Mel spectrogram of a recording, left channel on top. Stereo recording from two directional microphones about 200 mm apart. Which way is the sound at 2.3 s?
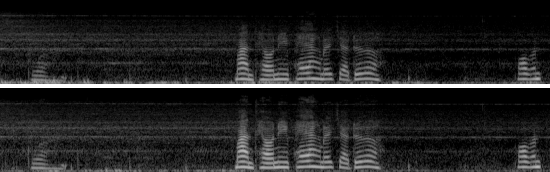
15° right (ahead or behind).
